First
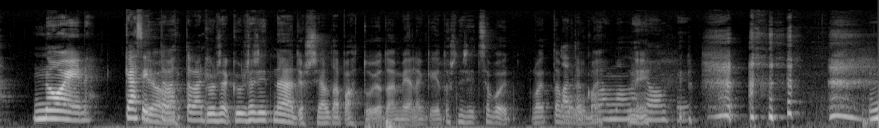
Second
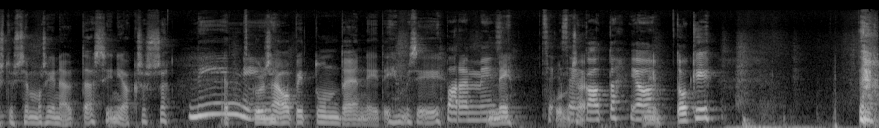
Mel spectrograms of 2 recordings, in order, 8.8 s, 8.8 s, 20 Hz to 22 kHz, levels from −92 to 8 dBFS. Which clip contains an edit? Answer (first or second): first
